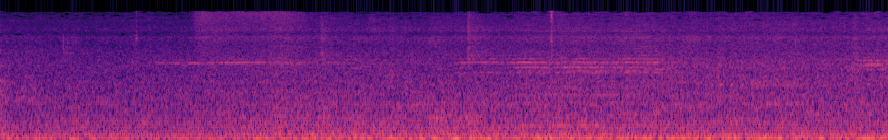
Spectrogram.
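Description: Steady low rumble of outdoor background noise with no clear engine tone, growing a little louder about halfway through.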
